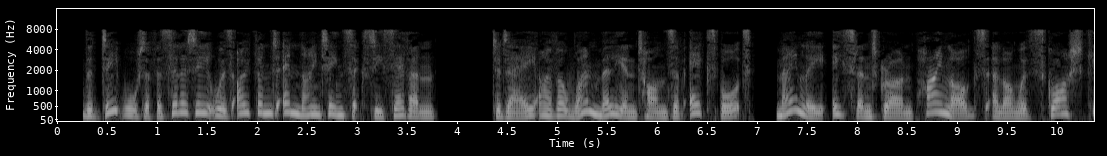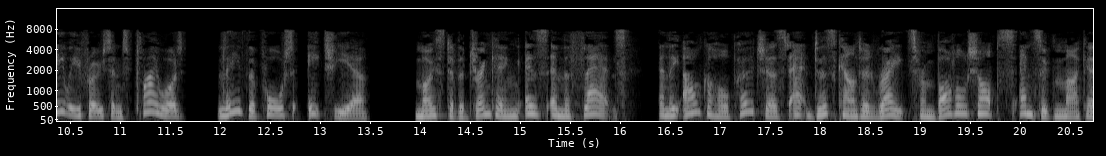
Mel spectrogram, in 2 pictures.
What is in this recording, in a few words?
American English, F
